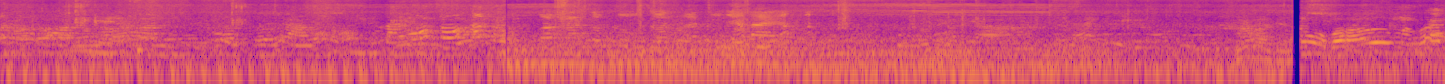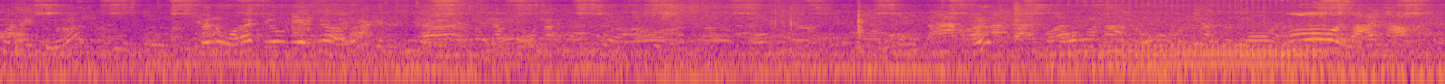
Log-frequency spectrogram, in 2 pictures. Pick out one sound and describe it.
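Women chat casually at close range, outdoors.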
